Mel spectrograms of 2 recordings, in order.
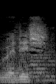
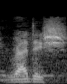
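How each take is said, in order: First: The first vowel sounds like 'red'. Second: The first vowel sounds like 'rad'. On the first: The speaker calls it wrong. "not reddish" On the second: The speaker calls it right. "Radish, actually, not reddish"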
